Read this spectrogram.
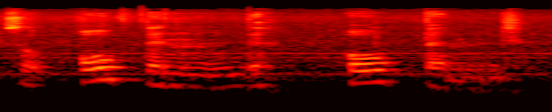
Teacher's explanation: that N sound is voiced, so we have to pronounce that ED like a D.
